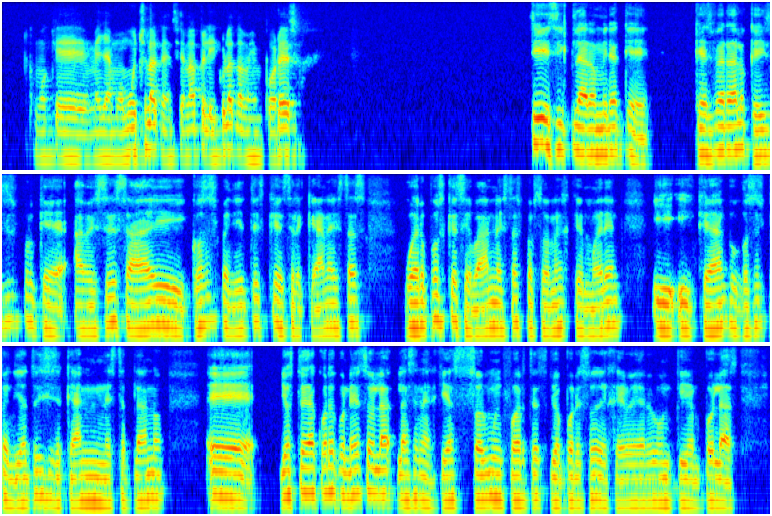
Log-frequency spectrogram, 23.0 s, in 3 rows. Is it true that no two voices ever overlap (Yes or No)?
Yes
